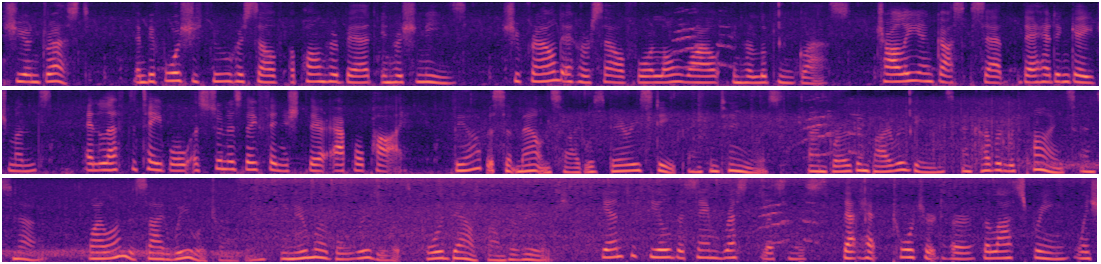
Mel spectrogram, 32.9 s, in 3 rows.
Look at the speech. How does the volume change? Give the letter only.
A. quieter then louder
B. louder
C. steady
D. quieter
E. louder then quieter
C.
